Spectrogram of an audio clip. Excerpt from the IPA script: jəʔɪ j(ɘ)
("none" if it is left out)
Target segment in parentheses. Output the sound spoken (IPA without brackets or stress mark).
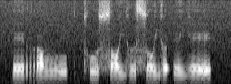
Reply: e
